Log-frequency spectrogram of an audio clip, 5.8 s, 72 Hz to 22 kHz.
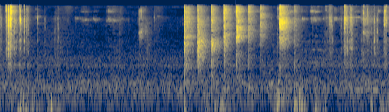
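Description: Plastic 3x3 Rubik's cube being turned by hand: quick clicks of the layers snapping round, a short run right at the start and a faster flurry of turns about three seconds in.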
